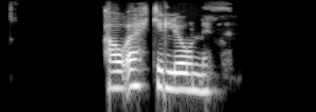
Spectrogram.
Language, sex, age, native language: Icelandic, female, 40-49, Icelandic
